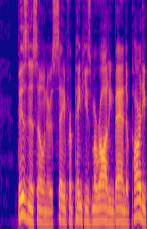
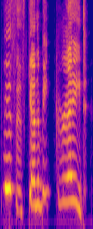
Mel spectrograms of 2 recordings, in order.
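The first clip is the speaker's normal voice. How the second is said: much higher, louder, slowed with delight; squealing high pony delight; gleeful Pinky; 7 dB louder, slower than usual. A narrator's reading. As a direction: savor it like a happy party pony. Pinky delighted amid raccoon chaos.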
